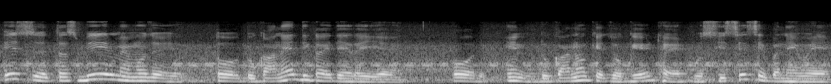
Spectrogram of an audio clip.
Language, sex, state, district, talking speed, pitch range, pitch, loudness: Hindi, male, Rajasthan, Bikaner, 165 wpm, 135-180 Hz, 155 Hz, -13 LUFS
